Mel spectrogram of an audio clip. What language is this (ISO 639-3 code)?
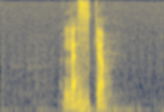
swe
